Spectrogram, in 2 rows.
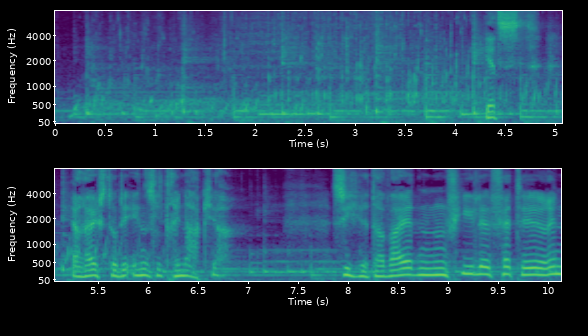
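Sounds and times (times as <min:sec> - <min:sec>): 
whirlpool water gurgling and slurping: 0:00.0 - 0:06.3
speech: 0:04.3 - 0:07.0, 0:07.9 - 0:10.1.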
